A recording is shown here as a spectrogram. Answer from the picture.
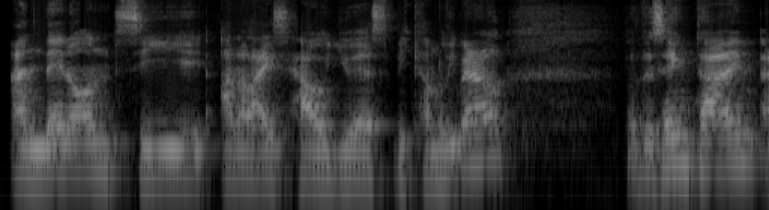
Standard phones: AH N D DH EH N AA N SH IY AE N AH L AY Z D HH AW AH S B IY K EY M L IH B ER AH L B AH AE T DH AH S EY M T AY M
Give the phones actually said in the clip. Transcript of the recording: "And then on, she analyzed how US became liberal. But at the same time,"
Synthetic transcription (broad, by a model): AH N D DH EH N AA N S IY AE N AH L AY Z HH AW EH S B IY K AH M L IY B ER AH L B AH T DH AH S EY M T AY M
